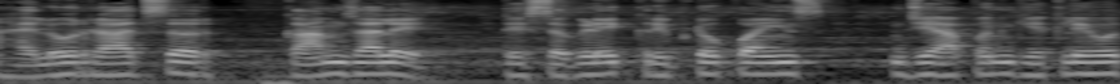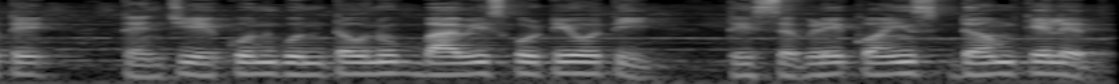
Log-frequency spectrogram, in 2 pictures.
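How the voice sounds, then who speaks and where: A man's voice: medium pitch, flat delivery, unhurried, darkish tone, soft background music, lightly acted. A man voicing a scheming false friend. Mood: cold.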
